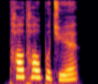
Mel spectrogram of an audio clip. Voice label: "滔滔不绝", Chinese

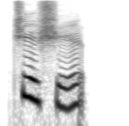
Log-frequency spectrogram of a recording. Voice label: "致使", Chinese

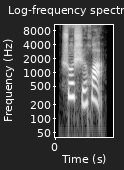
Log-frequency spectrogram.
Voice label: "说实话", Chinese

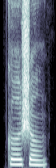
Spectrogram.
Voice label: "歌声", Chinese

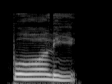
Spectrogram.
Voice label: "玻璃", Chinese

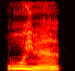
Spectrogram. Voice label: "乌云", Chinese

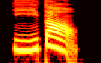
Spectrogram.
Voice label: "一道", Chinese

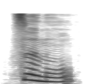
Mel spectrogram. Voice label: "字母", Chinese

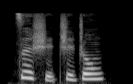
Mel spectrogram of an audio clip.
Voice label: "自始至终", Chinese

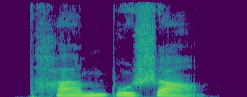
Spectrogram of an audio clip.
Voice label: "谈不上", Chinese

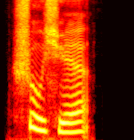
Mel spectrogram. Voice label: "数学", Chinese

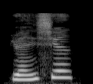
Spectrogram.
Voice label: "原先", Chinese

